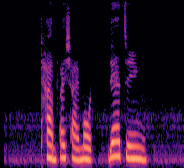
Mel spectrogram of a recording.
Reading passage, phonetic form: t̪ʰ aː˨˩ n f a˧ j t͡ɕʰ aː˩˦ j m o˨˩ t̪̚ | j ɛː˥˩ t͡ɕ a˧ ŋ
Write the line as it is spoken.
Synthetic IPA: t̪ʰ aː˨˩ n f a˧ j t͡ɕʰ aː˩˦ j m o˨˩ t̪̚ | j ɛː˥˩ t͡ɕ i˧ ŋ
